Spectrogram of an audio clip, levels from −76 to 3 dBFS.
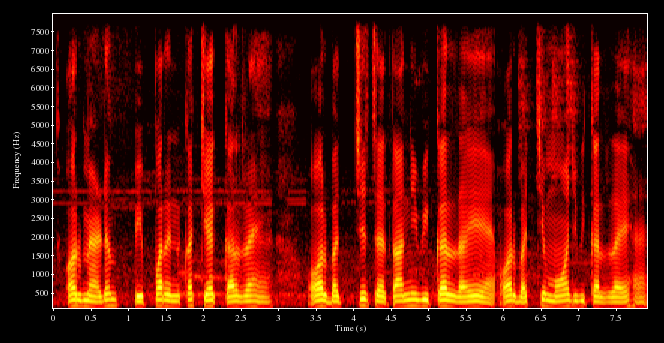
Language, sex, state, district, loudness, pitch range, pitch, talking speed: Hindi, male, Uttar Pradesh, Jalaun, -18 LUFS, 135-160 Hz, 145 Hz, 165 wpm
